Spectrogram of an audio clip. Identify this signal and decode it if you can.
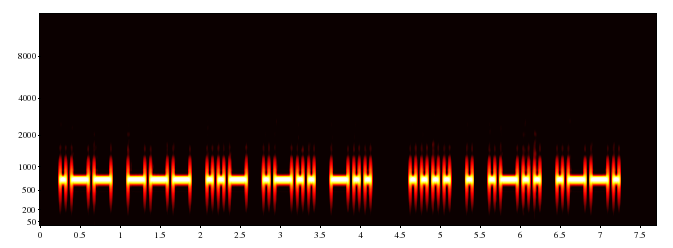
Morse code, heard as a keyed tone, about 17 wpm, 700 Hz. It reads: WOULD HELP
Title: Sentences from Top 1000 Words - Review Part 5 - 17wpm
